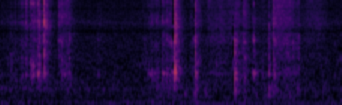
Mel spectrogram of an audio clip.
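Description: Scissors snip through paper in a handful of quick, crisp cuts, close and clear, some spaced apart and others in short runs, with no talking.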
